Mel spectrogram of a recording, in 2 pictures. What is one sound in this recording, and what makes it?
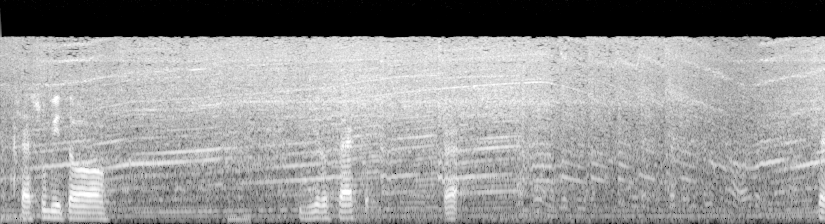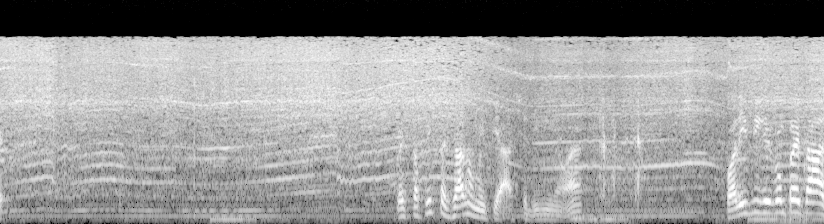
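A racing car engine revs up and down through the gears.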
